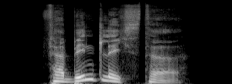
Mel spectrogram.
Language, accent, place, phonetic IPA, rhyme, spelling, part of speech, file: German, Germany, Berlin, [fɛɐ̯ˈbɪntlɪçstə], -ɪntlɪçstə, verbindlichste, adjective, De-verbindlichste.ogg
- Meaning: inflection of verbindlich: 1. strong/mixed nominative/accusative feminine singular superlative degree 2. strong nominative/accusative plural superlative degree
